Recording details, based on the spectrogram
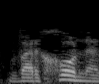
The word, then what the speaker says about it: Varhona: Les aconsejo que chusmeen la página de Varona, que se escribe V-A-R-H-O-N-A, Varjona sería, para ver lo que hay para fin de año.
